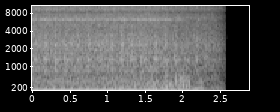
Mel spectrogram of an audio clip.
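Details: Mk3 VR6 first start after clutch, timing chain and O2J shifter swap, coolant topped off; cranks, catches and settles into a deep, fairly even idle rumble before cutting off; it starts and runs.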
